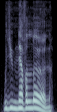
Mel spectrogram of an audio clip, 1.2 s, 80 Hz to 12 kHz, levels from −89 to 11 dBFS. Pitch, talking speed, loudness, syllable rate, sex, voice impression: 180 Hz, 210 wpm, -13 LUFS, 5.1 syllables/s, male, masculine, slightly young, adult-like, slightly thick, tensed, slightly powerful, very bright, hard, clear, fluent, cool, slightly intellectual, very refreshing, sincere, slightly calm, friendly, reassuring, unique, slightly elegant, wild, slightly sweet, lively, kind, slightly intense, slightly light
